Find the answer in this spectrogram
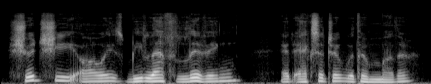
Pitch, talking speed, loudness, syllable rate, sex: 140 Hz, 155 wpm, -18 LUFS, 4.3 syllables/s, male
